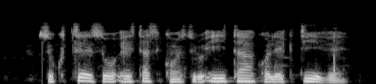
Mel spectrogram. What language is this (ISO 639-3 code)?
epo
